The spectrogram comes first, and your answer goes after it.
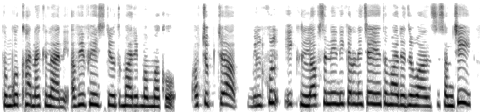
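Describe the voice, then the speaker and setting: A woman's voice: high voice, steady tone, fast talker, dry recording, lightly acted. A woman voicing a domineering, possessive young woman who bosses and threatens others in a storybook tale. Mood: bossy scolding. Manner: bossy, threatening, commanding.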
